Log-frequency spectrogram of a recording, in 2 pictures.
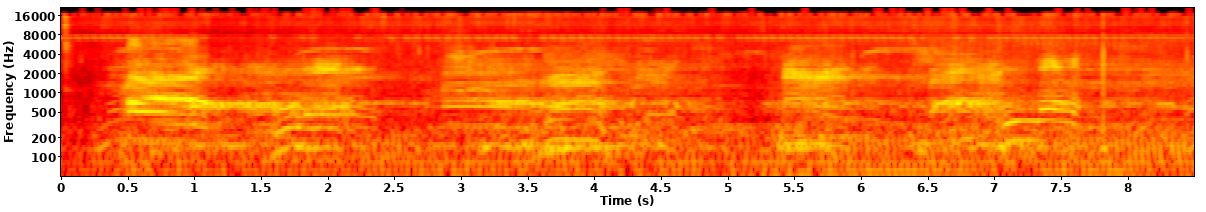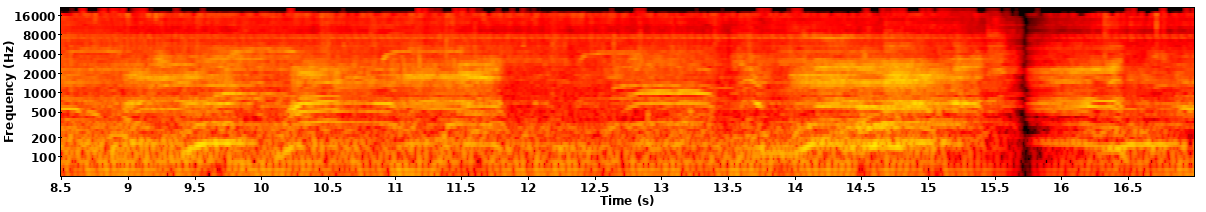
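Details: A flock of sheep and lambs bleating without pause. Many wavering, nasal bleats overlap and vary in pitch over a constant background rumble.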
